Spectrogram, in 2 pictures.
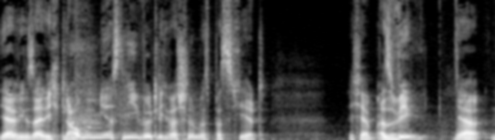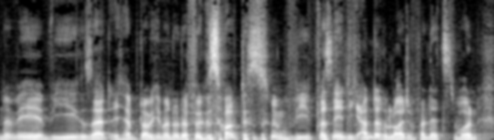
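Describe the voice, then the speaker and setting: Very fast and fairly even in intonation, a man talks in a fairly high voice. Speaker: podcast co-host. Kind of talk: casual chat.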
